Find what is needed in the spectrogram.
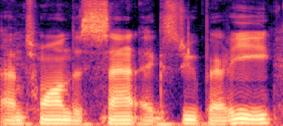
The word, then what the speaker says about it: Antoine de Saint-Exupéry: Antoine de Saint-Exupéry, he was an aviator himself.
